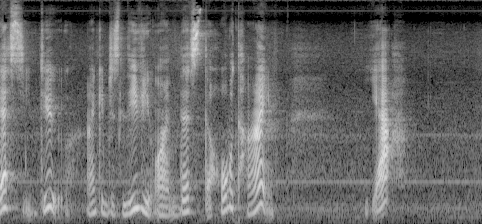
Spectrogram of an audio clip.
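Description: A woman speaks close by to a baby in a high, playful sing-song voice.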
